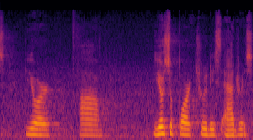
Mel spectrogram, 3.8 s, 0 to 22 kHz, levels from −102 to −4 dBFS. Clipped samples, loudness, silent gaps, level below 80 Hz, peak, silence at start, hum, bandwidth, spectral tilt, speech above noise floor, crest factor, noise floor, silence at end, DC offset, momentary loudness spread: under 0.1%; -34 LUFS; none; -64 dBFS; -18 dBFS; 0 s; none; 15.5 kHz; -6 dB/octave; 22 dB; 18 dB; -55 dBFS; 0 s; under 0.1%; 23 LU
